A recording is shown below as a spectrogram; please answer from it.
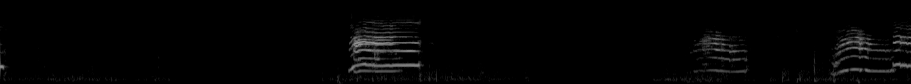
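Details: Lonely kitten crying for its mother: after a quiet start, one loud harmonic-rich meow near the middle, then two more rising-falling mews toward the end, with faint low room noise between calls.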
